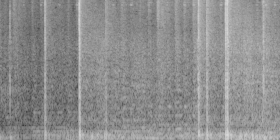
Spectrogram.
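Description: Aerial fireworks bursting: a dense crackle with several sharp bangs, the loudest near the end.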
